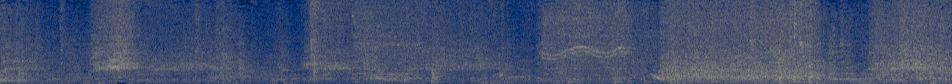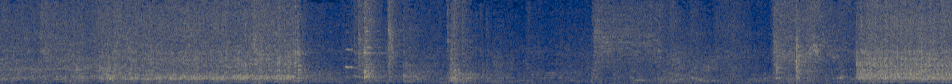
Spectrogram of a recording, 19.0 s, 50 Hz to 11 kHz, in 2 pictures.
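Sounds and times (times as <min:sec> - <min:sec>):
carton sealing machine hissing: 0:05.4 - 0:08.2.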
